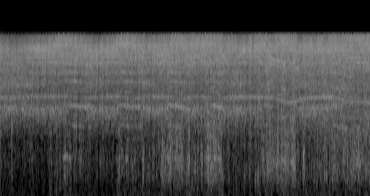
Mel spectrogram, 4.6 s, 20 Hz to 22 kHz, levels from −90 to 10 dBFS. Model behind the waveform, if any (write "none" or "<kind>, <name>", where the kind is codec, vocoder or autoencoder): vocoder, Vocos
